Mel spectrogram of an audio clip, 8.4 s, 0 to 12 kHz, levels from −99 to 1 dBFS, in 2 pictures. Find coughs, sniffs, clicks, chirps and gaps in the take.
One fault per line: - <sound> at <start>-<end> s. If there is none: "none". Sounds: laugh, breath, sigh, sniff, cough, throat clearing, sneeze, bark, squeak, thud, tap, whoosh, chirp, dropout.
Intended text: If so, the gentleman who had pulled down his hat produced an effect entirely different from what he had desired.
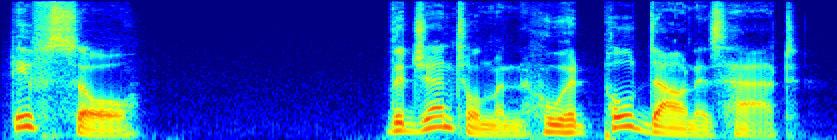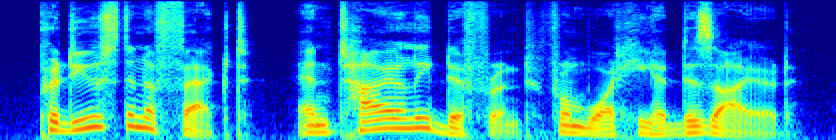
none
